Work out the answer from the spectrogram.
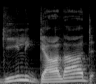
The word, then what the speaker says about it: Gil-galad: before I go on I anticipate there may be one or two people getting ready to tell me that I'm mispronouncing gilgalad it's not an easy name to get right but I think Gili galad is how Tolkien would have said it my main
